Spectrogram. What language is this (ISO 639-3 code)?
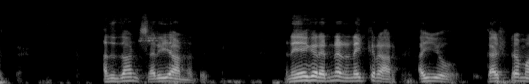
hin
